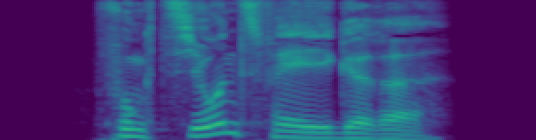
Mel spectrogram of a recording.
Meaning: inflection of funktionsfähig: 1. strong/mixed nominative/accusative feminine singular comparative degree 2. strong nominative/accusative plural comparative degree
- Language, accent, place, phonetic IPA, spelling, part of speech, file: German, Germany, Berlin, [fʊŋkˈt͡si̯oːnsˌfɛːɪɡəʁə], funktionsfähigere, adjective, De-funktionsfähigere.ogg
